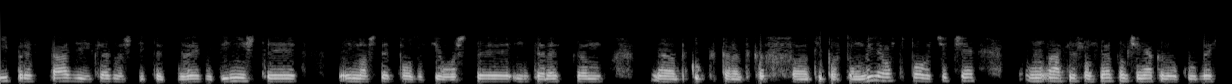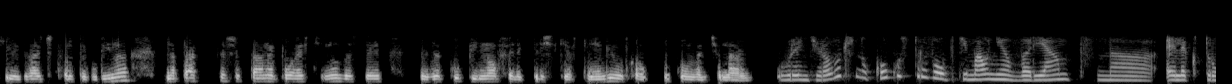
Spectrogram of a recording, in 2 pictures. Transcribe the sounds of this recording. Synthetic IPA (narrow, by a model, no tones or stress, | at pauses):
ipɾɛst̪aziːslɛd̪vəʃt̪it̪ɛd̪vɛɡod̪iniʃt̪ɛ | iməfʃt̪ɛpozɐsilˠvəʃt̪ɛint̪ɛɾɛskəmː | po̥kup̚kə̥t̪ənɐt̪ɐ̥kɤft̪ipɐft̪omobiliɔʃt̪ɛ̥pɔvɛt͡ʃɛt͡ʃɛ | aslit͡ʃnosmʲat̪əmt͡ʃɛnʲakəd̪ɛɔkʊlˠʊd̪vɛxilʲəd̪id̪vajst͡ʃɛ̥t̪v̥ɤɾt̪əɡod̪inənɐpɾak̚t̪i̥kəʃɛst̪anɛpoɛft̪inod̪ɐsɛ | zɐkupinɔfɛlɛk̚t̪ɾit͡ʃɛ̥skiɐft̪omobilˠot̪kʰɔlˠkʊ̥t̪okonvɛnt̪sionalɛn | oɾɛɛnt̪iɾɔvət͡ʃnokɔlˠkʊst̪ɾuvəopt̪imalˠnijəvɐɾiant̪nɐɛlɛkt̪ɾ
